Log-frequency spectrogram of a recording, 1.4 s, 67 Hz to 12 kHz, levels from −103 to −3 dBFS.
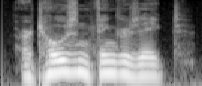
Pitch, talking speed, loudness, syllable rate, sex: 135 Hz, 220 wpm, -14 LUFS, 5.9 syllables/s, male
